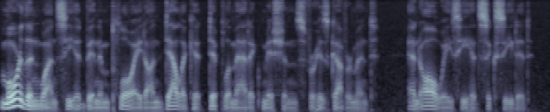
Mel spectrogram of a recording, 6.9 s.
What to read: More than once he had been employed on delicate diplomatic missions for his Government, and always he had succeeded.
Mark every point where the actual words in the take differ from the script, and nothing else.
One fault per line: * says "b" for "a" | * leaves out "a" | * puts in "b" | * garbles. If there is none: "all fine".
all fine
